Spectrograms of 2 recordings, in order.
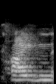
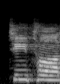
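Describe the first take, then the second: First: The name is said like the moon. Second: The name is not said like the moon. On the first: This is how the name of the moon is said. The speaker calls it right. "It's Chiton ... the astronomy nerd in me" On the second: This is how the wrestler's name is usually said. The speaker calls it wrong. "It's not Teton"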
